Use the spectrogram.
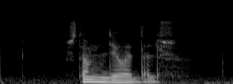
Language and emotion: Russian, neutral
